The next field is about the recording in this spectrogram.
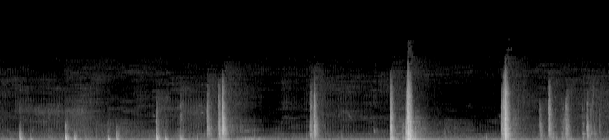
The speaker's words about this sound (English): The door will be locked. will it now?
